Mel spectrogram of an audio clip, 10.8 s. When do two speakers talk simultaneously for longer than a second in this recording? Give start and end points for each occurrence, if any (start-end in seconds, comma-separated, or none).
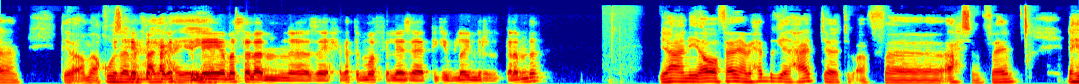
1.1-2.3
